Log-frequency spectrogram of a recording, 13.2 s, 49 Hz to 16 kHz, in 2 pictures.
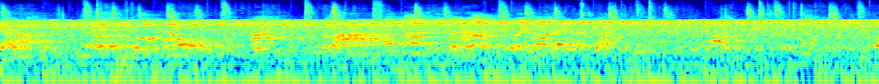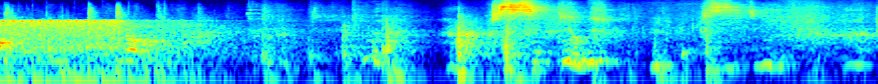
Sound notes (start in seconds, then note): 3.9 both yelling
